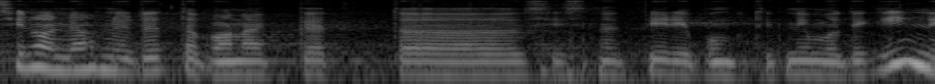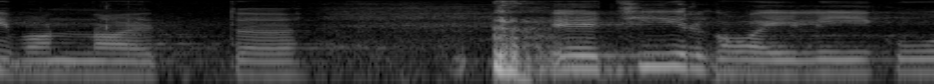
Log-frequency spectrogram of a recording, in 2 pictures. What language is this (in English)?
Estonian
